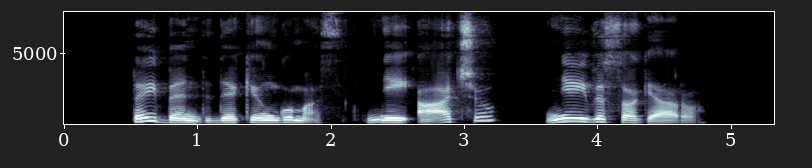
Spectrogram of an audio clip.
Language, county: Lithuanian, Šiauliai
